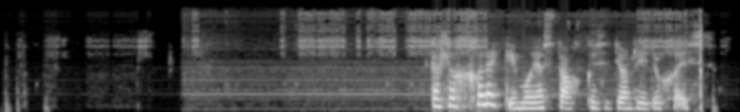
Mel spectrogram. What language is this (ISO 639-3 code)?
cym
